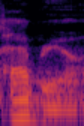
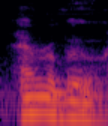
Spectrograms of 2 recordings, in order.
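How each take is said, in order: First: The name is said as ha-bri-o. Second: The name is said as ha-ri-bo. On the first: The speaker calls it wrong. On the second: The speaker calls it right.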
